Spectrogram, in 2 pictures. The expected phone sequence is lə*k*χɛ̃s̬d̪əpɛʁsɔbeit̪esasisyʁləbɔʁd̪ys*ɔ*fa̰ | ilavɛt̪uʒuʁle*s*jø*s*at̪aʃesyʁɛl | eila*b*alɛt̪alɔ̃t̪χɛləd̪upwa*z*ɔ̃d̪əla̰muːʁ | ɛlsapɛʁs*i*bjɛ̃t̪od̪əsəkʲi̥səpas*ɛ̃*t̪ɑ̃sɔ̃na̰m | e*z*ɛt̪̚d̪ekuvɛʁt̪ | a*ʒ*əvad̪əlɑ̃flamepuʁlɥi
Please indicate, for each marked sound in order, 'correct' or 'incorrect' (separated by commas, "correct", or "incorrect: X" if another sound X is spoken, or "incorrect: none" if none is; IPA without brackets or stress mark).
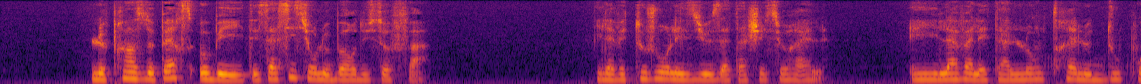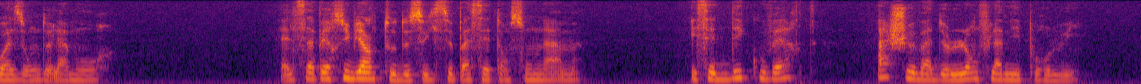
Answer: incorrect: p, correct, incorrect: z, incorrect: z, incorrect: v, correct, incorrect: y, incorrect: ɛ, incorrect: s, incorrect: ʃ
